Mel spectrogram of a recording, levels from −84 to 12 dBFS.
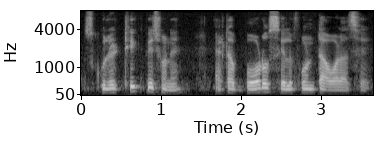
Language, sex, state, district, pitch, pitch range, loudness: Bengali, male, West Bengal, Alipurduar, 115 Hz, 105-125 Hz, -17 LUFS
